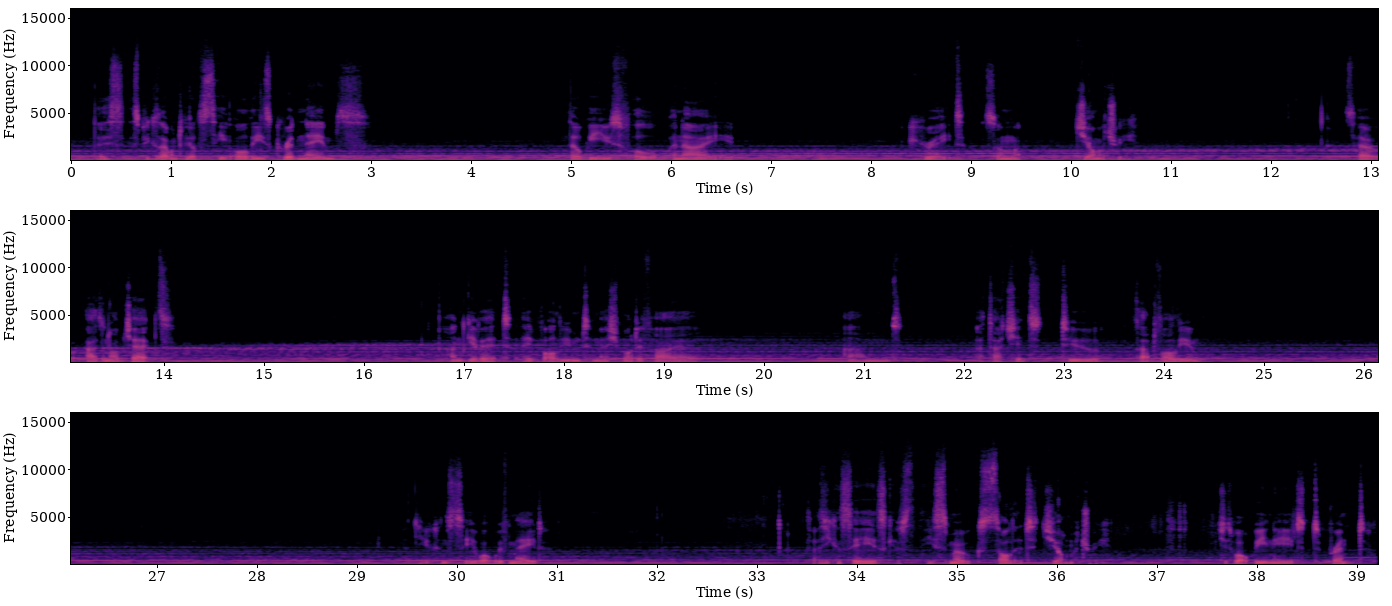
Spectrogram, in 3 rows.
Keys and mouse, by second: 3.7 click, 8.7-11.4 drag, 14.8 click, 15.5-17.3 drag, 18.6 click, 22.2-25.5 drag, 26.4-39.2 drag.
